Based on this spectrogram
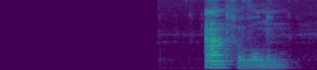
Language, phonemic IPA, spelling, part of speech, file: Dutch, /ˈaŋɣəˌwɔnə(n)/, aangewonnen, verb, Nl-aangewonnen.ogg
- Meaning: past participle of aanwinnen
